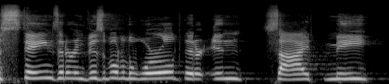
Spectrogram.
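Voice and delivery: high, loud, slow fervent prayer; fervent plea. Acted. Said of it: "David's going".

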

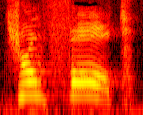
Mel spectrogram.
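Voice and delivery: loud, high desperate yell; yelling to God. Retold or imitated. Preacher shouting as if pacing outside, desperate yell to God. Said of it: "a place where I could yell".

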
